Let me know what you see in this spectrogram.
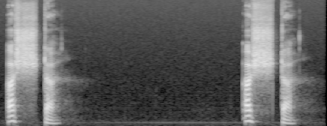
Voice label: "aShTa", sanskrit; Digit

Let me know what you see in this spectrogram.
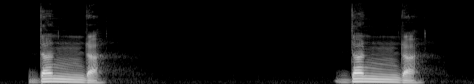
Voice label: "daNDa", sanskrit

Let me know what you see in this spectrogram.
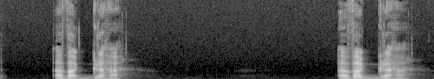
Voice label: "avagraha", sanskrit

